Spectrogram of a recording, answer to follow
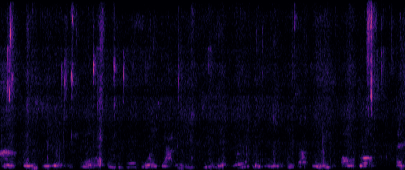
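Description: A young child's voice making a run of short, wordless, wavering grunting sounds, several a second.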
